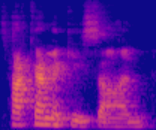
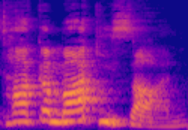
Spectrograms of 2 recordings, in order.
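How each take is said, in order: First: The name is said with English-style pronunciation. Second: The name is said with Japanese-style pronunciation. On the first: This is how the English dub says it. The speaker calls it wrong. "They go" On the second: This is how the name should be said. The speaker calls it right.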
